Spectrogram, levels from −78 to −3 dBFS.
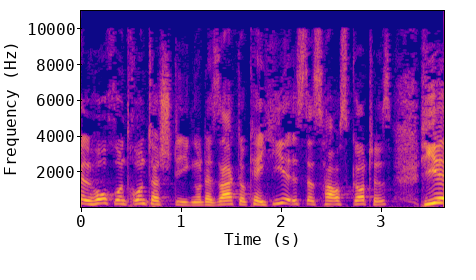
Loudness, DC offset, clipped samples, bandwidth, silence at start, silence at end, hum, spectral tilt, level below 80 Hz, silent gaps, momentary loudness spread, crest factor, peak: -20 LUFS; 0.1%; under 0.1%; 10.5 kHz; 0 s; 0 s; none; -4 dB/octave; -52 dBFS; none; 6 LU; 18 dB; -2 dBFS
